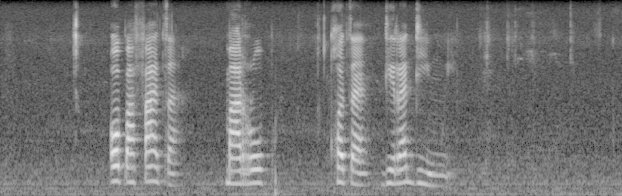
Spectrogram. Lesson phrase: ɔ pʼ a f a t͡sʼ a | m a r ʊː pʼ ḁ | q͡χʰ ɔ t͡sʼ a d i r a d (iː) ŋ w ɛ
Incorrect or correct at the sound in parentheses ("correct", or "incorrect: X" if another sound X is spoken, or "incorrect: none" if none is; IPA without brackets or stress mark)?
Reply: correct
